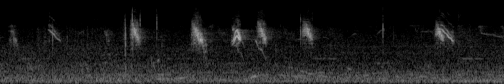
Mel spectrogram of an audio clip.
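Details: Young sparrows gathering at food at Tenmangu shrine, Nakanoshima, on 25 May 2020; short high chirps come in scattered bursts, several close together around the middle, over a low murmur of background noise.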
